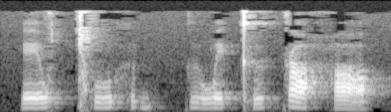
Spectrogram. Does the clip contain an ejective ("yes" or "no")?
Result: yes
